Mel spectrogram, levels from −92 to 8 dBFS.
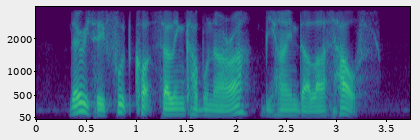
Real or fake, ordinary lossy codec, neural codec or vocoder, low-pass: real; none; none; 3.6 kHz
